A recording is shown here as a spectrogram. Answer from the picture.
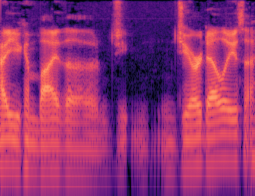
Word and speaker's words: Ghirardelli: Like, you know how you can buy the Ghirardelli, is that how you say it? Ghirardelli, like little squeeze bottles that have like chocolate and caramel and stuff.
